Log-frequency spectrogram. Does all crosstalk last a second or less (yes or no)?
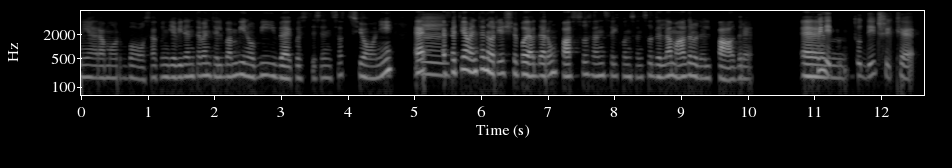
yes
